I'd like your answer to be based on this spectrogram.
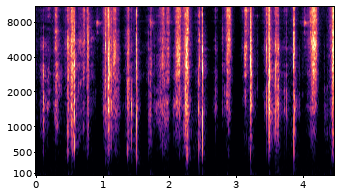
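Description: A palm-sized red-and-white latex balloon filled with water is held in both hands while fingertips squeeze and tap it. A quick, uneven run of short, crisp taps and rubbery squeaks follows, bright with almost no low end. Each sound dies away almost at once.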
